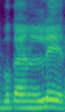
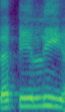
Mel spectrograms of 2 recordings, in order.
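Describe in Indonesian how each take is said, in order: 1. Suku kata ini diucapkan dengan vokal 'e'. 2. Suku kata ini diucapkan dengan vokal 'i'.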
